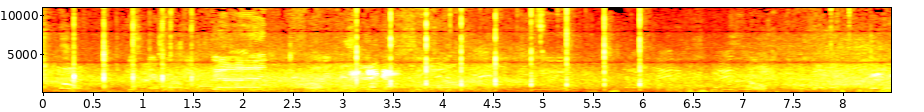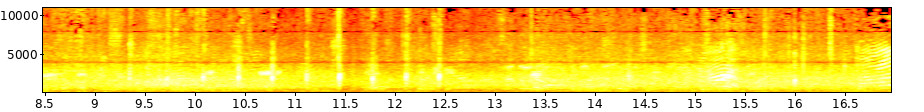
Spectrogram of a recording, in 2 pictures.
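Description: Outdoor voices of players and spectators calling and chattering, with many sharp claps scattered through the first half.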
